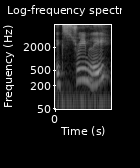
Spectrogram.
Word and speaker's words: extremely: It's extremely. It's ex. There's an R in there. But we will pronounce it.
